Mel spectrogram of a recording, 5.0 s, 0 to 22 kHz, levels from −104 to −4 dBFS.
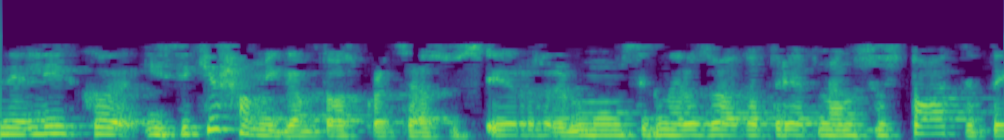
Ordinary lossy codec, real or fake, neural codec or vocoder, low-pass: MP3, 24 kbps; real; none; 7.2 kHz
